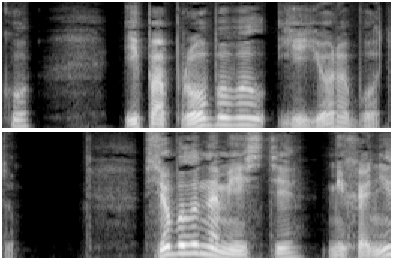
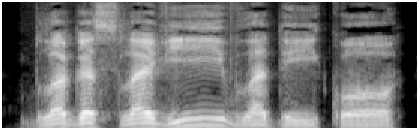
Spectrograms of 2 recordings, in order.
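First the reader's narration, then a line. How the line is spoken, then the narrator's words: Playful deep bass. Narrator (Russian): смешливо прогудел он густым дьяконским басом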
